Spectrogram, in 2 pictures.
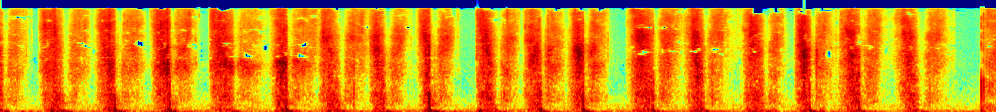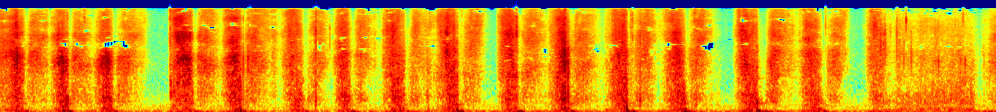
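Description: A wooden spoon repeatedly scrapes and lifts crunchy ice from pale, icy lemon shaved-ice sorbet in a small paper cup. About thirty short, bright, gritty scrapes come in a loose, uneven rhythm over the full fifteen seconds, each dying away quickly.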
